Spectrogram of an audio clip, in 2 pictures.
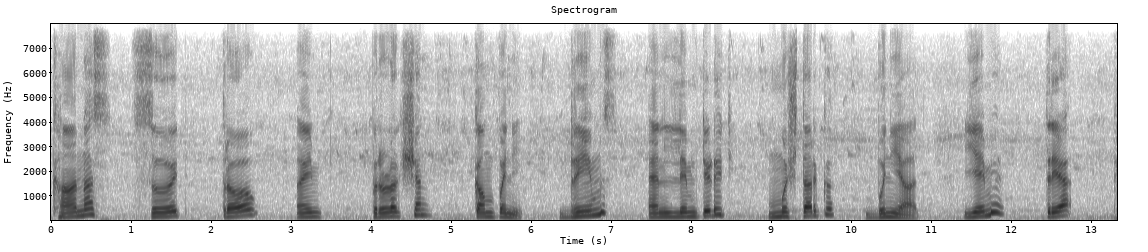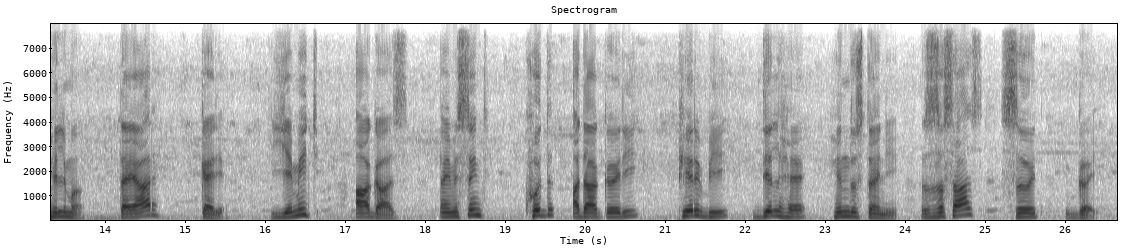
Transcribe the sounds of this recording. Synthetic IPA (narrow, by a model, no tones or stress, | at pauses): kʰaːnɐs | səːt̪ʲ | t̪ɾəːw | ɐmʲ | pɾoɖɐkʃɐnkɐmpɐnḭ | ɖɾiːmz | enɖlimiʈeɖɨt͡ʃ | muʃt̪ɐɾk | bunija̰ːd̪ | jemʲi | t̪ɾʲa | pʰilmt̪ɐjaːɾ | kɐɾʲḭ | jemit͡ʃ | aːɡaːz | ɐmʲsɨnt̪ʲʰ | kʰud̪ | ɐd̪aːkəːɾiː | pʰiɾbi | d̪ilɦe | hĩnd̪ust̪aːnḭː | zɨsaːzsəːt̪ʲ | ɡɐ̰ːj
